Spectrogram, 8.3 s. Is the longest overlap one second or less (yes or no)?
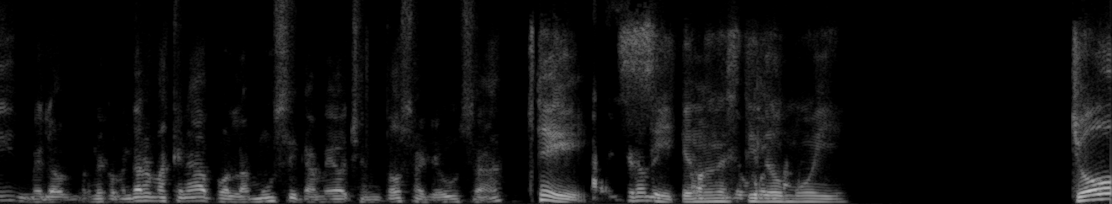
no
